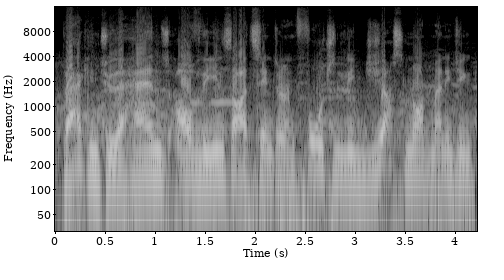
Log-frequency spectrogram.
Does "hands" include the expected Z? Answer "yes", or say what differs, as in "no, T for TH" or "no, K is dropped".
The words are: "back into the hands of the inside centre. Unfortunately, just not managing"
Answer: yes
